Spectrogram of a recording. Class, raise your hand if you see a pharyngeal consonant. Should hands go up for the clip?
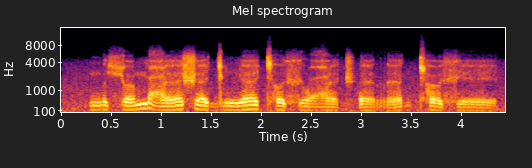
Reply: yes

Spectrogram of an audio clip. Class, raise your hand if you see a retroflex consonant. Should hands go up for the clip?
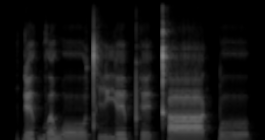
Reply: no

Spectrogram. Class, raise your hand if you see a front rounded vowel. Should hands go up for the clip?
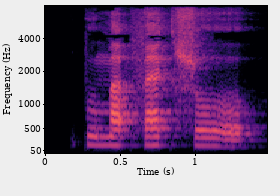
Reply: no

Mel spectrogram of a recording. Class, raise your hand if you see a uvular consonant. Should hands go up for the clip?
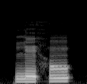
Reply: no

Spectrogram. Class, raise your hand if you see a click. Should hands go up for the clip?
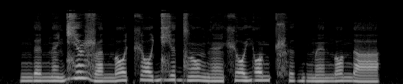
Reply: no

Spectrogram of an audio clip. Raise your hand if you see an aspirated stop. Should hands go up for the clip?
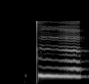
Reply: no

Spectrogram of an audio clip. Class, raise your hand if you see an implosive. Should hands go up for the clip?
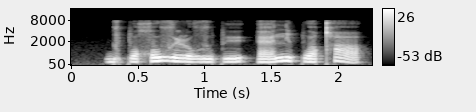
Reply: no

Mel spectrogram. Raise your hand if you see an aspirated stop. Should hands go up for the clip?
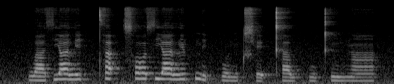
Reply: yes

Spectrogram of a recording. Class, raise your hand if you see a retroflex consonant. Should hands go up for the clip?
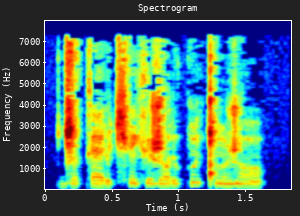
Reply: yes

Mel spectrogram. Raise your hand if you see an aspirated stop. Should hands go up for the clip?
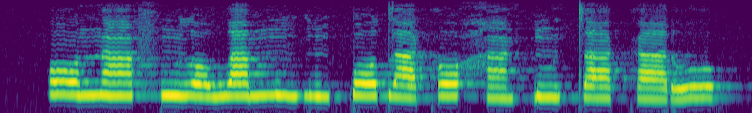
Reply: no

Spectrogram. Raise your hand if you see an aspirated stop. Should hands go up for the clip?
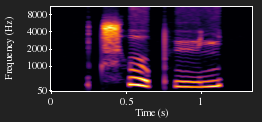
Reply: yes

